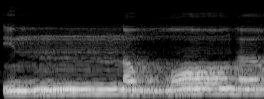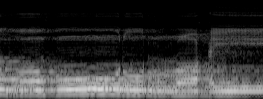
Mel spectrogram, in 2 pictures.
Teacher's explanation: Innallaha ghafurur rahim. Inna, nun bertasydid ya, ditekan ditahan selama 2 ketukan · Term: ghunnah musyaddadah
